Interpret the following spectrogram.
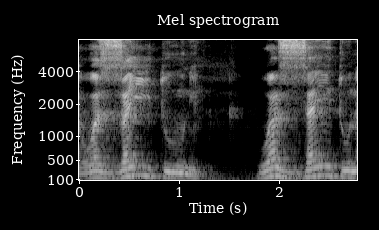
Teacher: اب یا لین میں مد نہیں ہوتا بلکہ اس کو نرمی سے پڑھا جائے گا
